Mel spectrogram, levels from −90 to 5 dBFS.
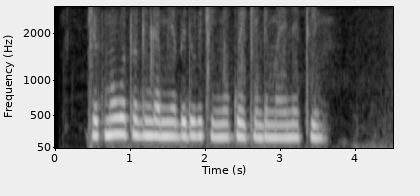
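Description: Aliasing runs through the whole speech clip. The sound was resampled down without an anti-alias filter first, in a way that fits a drop from 48 kHz to 6 kHz, so everything above the 3 kHz fold point reflects back below it as unrelated tones. Sibilants and breathy consonants come out gritty and metallic, with spurious components sitting roughly 30 dB under the signal, and the spectrum stays dense right up to the 3 kHz edge.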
